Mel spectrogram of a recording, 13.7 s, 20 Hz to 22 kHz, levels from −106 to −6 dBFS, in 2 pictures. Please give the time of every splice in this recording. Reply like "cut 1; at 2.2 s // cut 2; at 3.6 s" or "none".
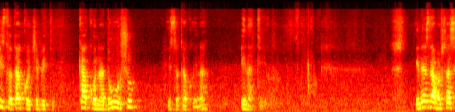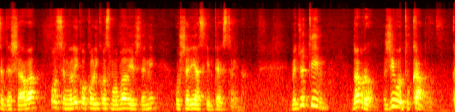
cut 1; at 6.1 s // cut 2; at 12.5 s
